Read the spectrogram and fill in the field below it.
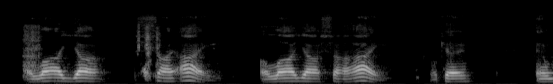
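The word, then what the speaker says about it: אֱלִישָׁע: Now, we go to Elisha in the blue letter, it's Strong's H 477, and it's pronounced as Allah, Allah Yah Shai, Allah Yah Shai.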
